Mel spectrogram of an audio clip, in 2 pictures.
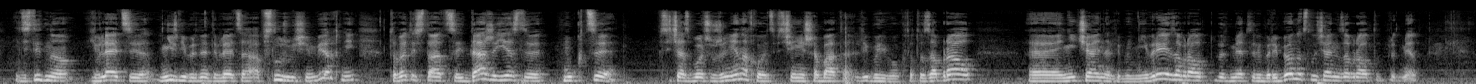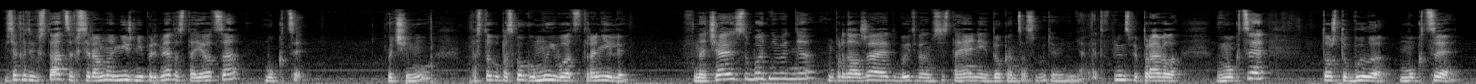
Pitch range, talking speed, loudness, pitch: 160-195 Hz, 165 wpm, -16 LUFS, 175 Hz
